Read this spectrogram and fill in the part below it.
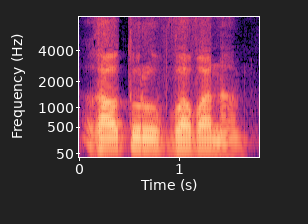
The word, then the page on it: gao turuvwavwana: Raga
